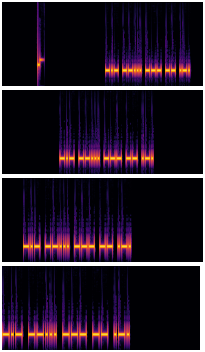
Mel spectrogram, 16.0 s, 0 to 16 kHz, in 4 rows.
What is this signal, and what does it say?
Morse code, heard as a keyed tone, about 35 wpm, 700 Hz. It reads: K7OMR K7OMR K7OMR K7OMR
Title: Speed Racing - USA 1x3 Call Signs 28wpm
